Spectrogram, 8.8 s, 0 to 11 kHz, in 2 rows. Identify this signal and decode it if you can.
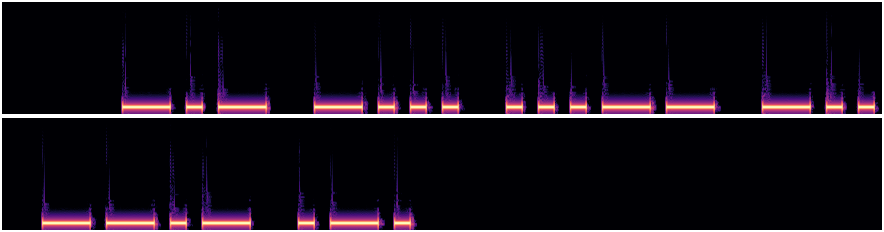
Morse code, heard as a keyed tone, about 15 wpm, 700 Hz. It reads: KB3DQR
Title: USA Call Signs - 6 Characters - Repeated 3x - 15wpm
